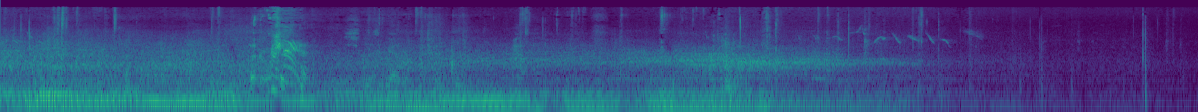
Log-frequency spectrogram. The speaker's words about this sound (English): Noisy truck, I'm sure he's immensely popular with the neighbors.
